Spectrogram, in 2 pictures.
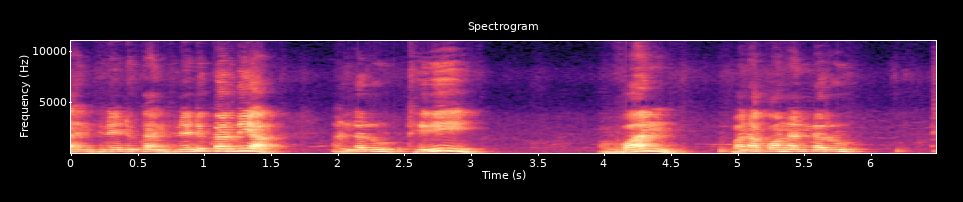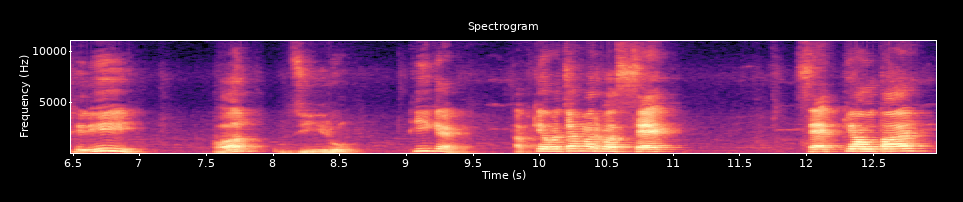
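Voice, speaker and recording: A man teaching mathematics in Hindi, walking through a table step by step, asking questions and answering them himself. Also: high-pitched. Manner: asks and answers his own questions, repeats steps. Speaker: math teacher. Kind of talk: classroom explanation of a trig table. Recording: echoey room.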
